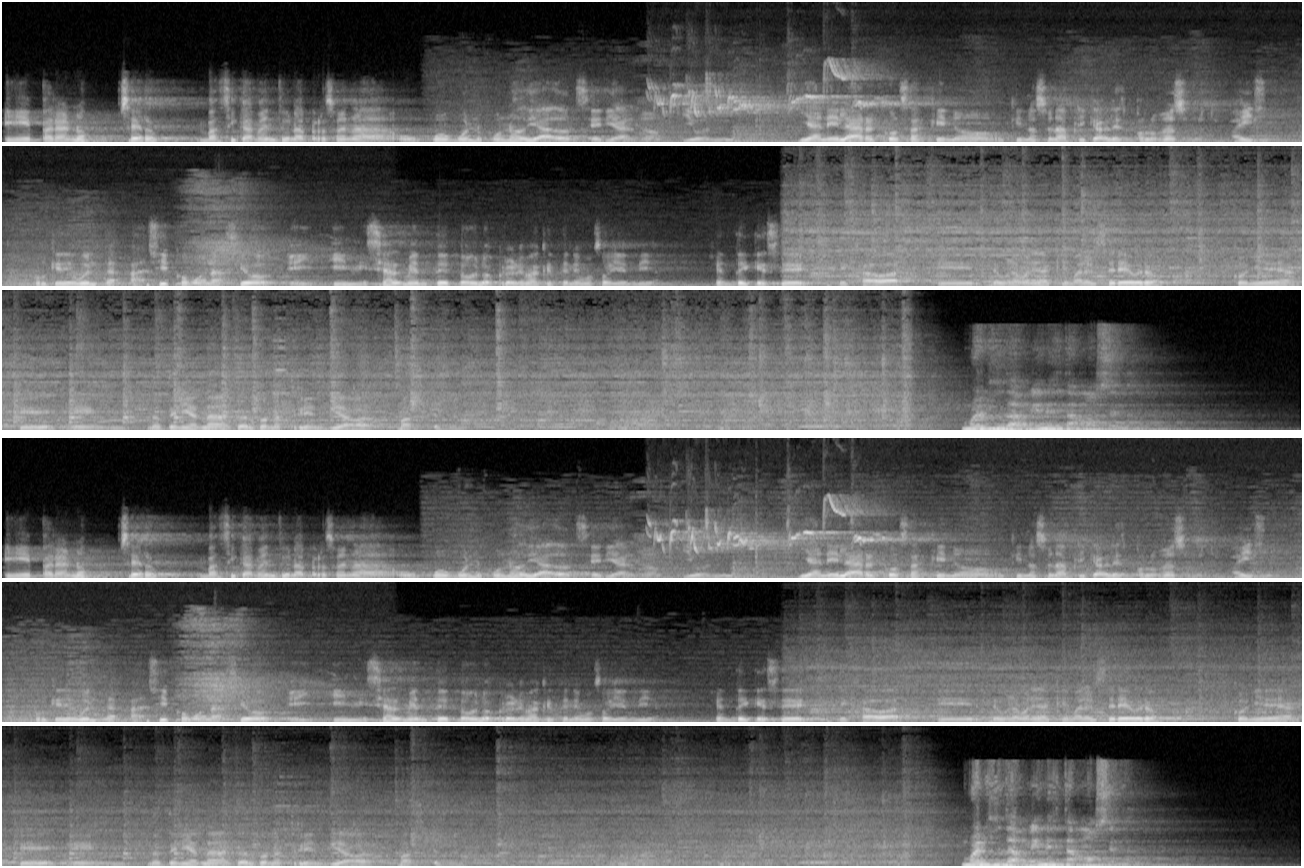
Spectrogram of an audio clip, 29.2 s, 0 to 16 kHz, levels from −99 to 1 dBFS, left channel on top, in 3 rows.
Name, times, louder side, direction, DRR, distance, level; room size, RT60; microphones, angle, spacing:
voice 1, 0.0-5.5 6.0-9.5 10.0-14.7 15.1-18.5 19.0-23.0, left 1 dB, 15° left, 8 dB, 0.6 m, -22 dB
sound 1, 3.1-15.8, right 1 dB, 80° right, 6.0 m, -38 dB
Bird vocalization bird call bird song, 4.8-12.7, right 3 dB, 20° right, 2.2 m, -32 dB
sound 2, 15.6-26.3, left 5 dB, 70° left, 3.0 m, -31 dB
voice 2, 26.7-28.0, right 1 dB, 55° right, 2 dB, 2.5 m, -20 dB
28.0 x 17.5 x 10.0 m, 2.1 s
head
